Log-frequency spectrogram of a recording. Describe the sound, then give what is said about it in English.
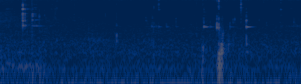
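Someone drinks ice-cold water: soft wet sips and small liquid clicks, then one louder gulp near the end, all quiet with no talking. “Oh, ice cold water.”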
